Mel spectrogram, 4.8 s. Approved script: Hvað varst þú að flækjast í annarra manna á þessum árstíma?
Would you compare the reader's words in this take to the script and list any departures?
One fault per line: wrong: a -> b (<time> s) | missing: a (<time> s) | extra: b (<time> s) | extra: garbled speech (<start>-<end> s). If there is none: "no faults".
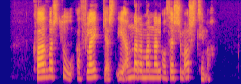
no faults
